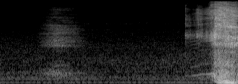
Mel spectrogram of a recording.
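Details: A sneeze during intense autumn allergy sneezing: a faint sharp in-breath, a pause, then a loud explosive sneeze.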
